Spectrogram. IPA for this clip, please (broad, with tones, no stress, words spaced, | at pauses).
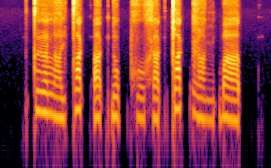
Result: t̪ɨ˧ə̯la̤˨˩j t̪a˦˥k̚ʔa˨˩k̚ ɗo˨˩p̚xo̤˨˩xa˨˩k̚ t̪a˦˥k̚ɣa̤˨˩ŋɓa˨˩t̚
